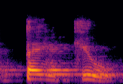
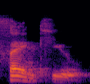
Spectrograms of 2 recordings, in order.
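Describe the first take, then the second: First: It begins with a plain t sound. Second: It begins with the tongue between the teeth. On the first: The speaker calls it wrong. "T H não é thank you" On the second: The speaker calls it right. "é thank you. Língua entre os dentes"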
